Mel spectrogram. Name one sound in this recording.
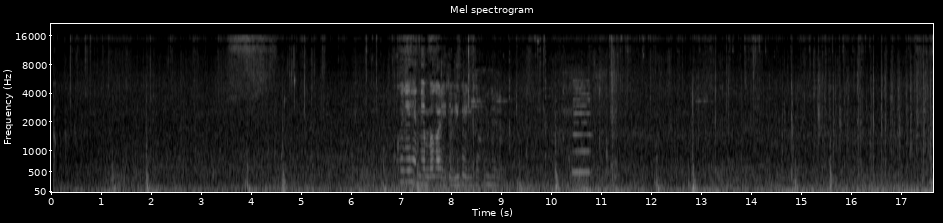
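A car engine rumbles low and steadily.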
